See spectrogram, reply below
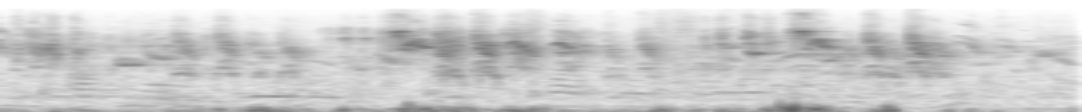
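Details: House sparrow calls: quick, bright chirps tumbling over one another in irregular bursts, with soft low thumps and rustling underneath.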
